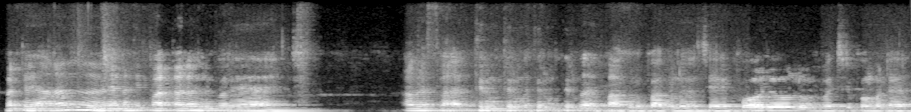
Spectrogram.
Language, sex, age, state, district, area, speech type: Tamil, male, 18-30, Tamil Nadu, Kallakurichi, rural, spontaneous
